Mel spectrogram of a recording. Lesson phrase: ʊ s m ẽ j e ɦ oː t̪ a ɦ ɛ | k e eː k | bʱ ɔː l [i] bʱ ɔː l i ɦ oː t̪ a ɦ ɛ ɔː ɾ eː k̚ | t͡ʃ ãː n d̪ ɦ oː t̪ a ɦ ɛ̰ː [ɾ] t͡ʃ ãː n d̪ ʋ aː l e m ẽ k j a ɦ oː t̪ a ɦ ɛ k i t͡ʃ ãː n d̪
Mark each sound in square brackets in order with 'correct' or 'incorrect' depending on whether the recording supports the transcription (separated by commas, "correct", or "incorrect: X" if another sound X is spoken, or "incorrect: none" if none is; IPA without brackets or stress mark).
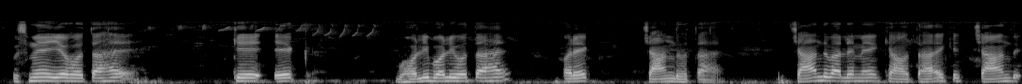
correct, incorrect: none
